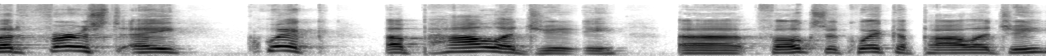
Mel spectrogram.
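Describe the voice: Against a quiet background, a man talks in a raised, projected voice. His tone is high, bright and sharp, with ordinary pitch variation.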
